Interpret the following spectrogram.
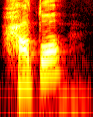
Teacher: تو حروف مستعلیہ میں سے تو اسے پر یعنی موٹا پڑھیں گے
